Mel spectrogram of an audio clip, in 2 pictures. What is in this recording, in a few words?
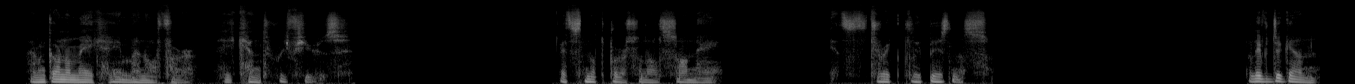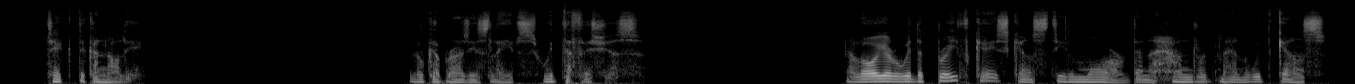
English impersonations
